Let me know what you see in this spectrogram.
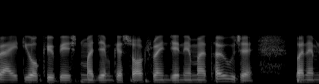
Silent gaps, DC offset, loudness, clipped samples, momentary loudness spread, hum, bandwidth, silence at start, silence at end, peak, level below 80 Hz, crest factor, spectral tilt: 2.89-2.93 s; under 0.1%; -38 LUFS; under 0.1%; 4 LU; none; 4.5 kHz; 0 s; 0 s; -18 dBFS; -84 dBFS; 20 dB; -6.5 dB/octave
